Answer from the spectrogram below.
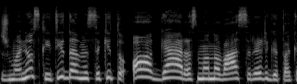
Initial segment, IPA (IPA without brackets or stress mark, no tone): ʒ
